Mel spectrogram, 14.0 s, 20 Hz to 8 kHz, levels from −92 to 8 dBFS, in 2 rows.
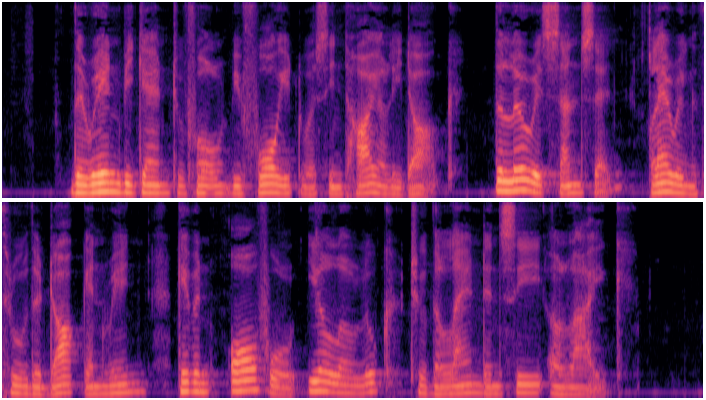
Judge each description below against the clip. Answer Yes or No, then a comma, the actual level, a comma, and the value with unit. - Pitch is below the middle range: Yes, low, 115 Hz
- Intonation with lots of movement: No, average, 3.5 semitones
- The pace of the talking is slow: Yes, slow, 130 wpm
